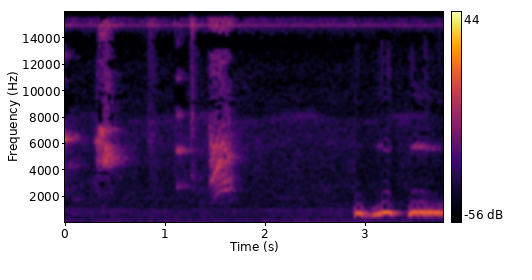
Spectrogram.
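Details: Spotted dove used as a lure for wild doves. Scattered high chirps and a swishing sound come first, then one cooing phrase of short notes and a long coo that runs to the end.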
